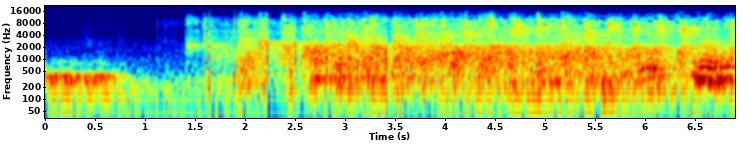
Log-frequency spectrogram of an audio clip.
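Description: A choir sings together.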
